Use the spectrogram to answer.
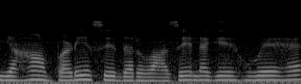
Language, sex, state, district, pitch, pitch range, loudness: Hindi, female, Uttar Pradesh, Etah, 195 Hz, 185-200 Hz, -36 LUFS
